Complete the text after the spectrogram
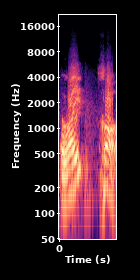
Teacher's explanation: হলকের শেষ ভাগ হইতে গয় খ, দুইটি হরফ উচ্চারিত হয়। তার মধ্যে এই যে খ হরফটা আমাদের একেবারে, এটা একটা মোটা হরফ।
